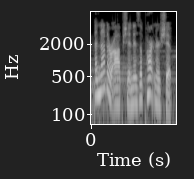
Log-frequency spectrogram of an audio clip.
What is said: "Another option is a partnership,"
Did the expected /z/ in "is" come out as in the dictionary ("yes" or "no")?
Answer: yes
